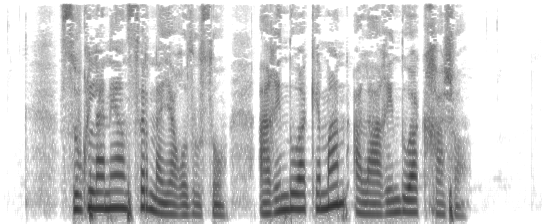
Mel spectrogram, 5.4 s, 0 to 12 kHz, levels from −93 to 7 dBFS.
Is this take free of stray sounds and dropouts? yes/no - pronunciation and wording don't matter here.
yes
